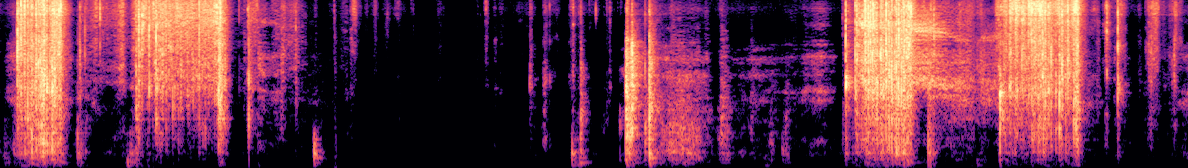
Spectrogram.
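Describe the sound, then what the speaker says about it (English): A tarot card deck is shuffled by hand in bursts of crisp riffling and shuffling, with quiet pauses and a few soft taps between the rounds. "So these should be shuffled up pretty good, but a little extra."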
